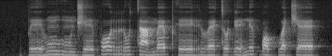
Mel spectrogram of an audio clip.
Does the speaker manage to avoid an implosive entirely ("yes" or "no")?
no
